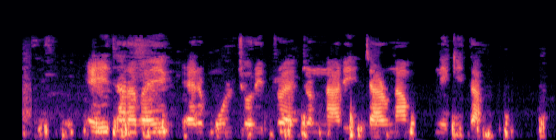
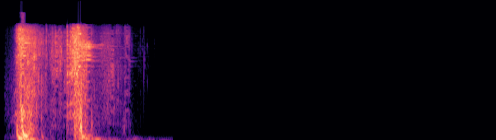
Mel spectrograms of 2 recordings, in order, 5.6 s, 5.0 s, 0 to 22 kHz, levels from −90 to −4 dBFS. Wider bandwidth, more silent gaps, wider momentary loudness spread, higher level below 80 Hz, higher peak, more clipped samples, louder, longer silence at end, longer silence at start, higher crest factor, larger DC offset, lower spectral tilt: second, 8 kHz vs 11.5 kHz; neither; second, 13 LU vs 17 LU; second, -54 dBFS vs -36 dBFS; about the same, -2 dBFS vs 0 dBFS; neither; second, -18 LUFS vs -11 LUFS; second, 0.1 s vs 3.8 s; about the same, 0.25 s vs 0.15 s; about the same, 16 dB vs 20 dB; neither; first, -6 dB/octave vs -1.5 dB/octave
